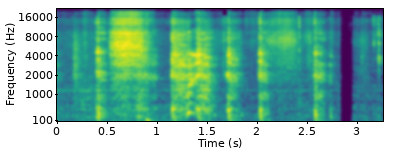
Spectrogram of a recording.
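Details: Young woman with bronchitis: a rapid run of about five harsh, congested, wet productive coughs from a persistent cough that recurs every few minutes and hurts her throat and chest.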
